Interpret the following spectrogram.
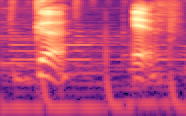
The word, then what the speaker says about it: GIF: I always say GIF because it's a G. If you say Jif, I think you mean Jiffy peanut butter. It's a G or a J. And because it's spelled G, I say GIF. GIF. Not J-if.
